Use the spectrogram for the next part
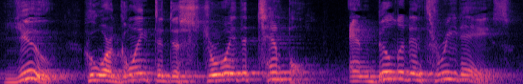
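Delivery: high, loud mocking jeer; hurled insult. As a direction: throw the taunt up loud and high. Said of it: "hurled insults at him".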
